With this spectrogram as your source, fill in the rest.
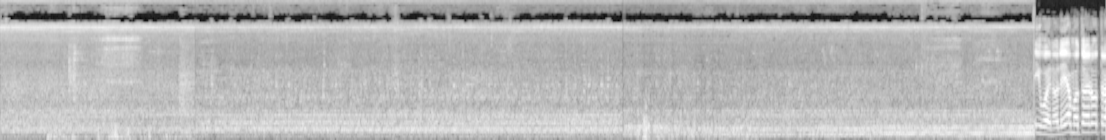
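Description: A large spinning drum on a machine hums and rumbles steadily.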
